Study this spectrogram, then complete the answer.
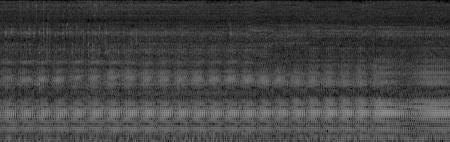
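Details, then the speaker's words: Ematic DVD player: a loud, steady roar with a constant mid-pitched tone that never changes; abnormal noise, cause unknown. "Holy shoot, this DVD player has a loud noise."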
